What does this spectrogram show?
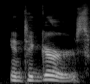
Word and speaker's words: integers: modeling edition of integers i say integers my sister says into gurs which i always thought sounded weird but then i found out she's right it's an alternative pronunciation i don't know if it's british or what all right so this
